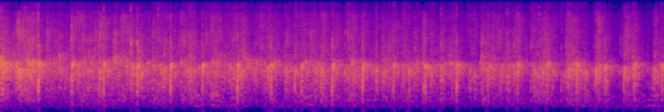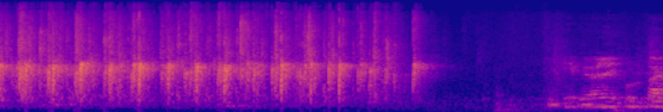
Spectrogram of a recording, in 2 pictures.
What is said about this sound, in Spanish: un fuerte aplauso al padre Alfredo Sáenz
